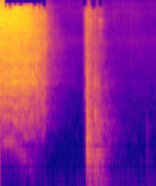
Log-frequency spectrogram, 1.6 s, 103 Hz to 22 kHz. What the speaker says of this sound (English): 2 branches, Saker, 4-inch electric chainsaw.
